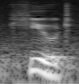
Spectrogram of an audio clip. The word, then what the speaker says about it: Qt: toolkit whereas plasma is built on cute which is spelled QT Firefox is added because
